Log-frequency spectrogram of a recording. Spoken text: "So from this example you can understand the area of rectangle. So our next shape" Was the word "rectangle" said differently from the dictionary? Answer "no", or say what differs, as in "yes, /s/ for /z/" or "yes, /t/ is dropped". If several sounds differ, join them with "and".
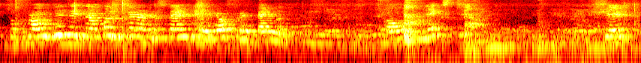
yes, /k/ is dropped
